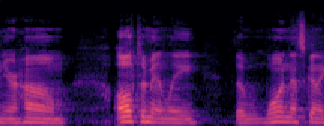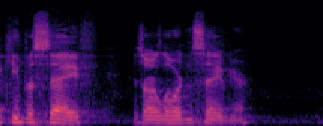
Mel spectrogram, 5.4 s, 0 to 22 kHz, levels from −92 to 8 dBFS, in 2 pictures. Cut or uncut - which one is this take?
uncut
